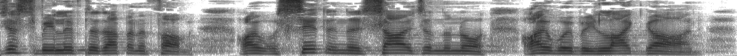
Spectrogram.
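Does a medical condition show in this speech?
No.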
